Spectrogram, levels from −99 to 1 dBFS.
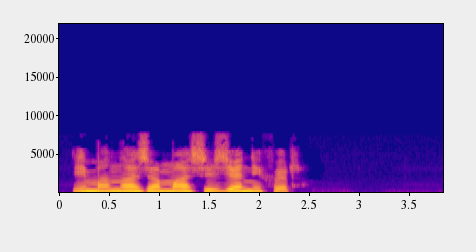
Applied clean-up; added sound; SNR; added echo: none; none; none; none.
